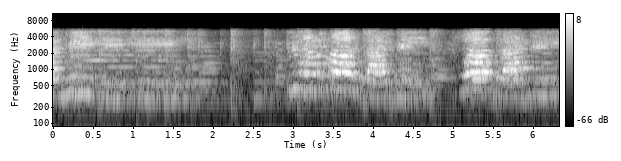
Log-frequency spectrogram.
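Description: Children singing a song, the voices swelling in loud phrases near the start, around the middle and near the end.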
